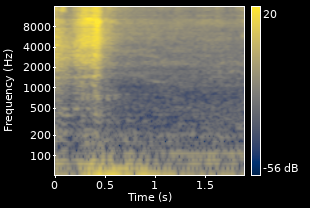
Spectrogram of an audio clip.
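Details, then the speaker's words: 1963 Impala SS, freshly built mild V8 with 0 miles, broken in and adjusted: quick crank and catch, a short rev, then a deep, even rumble settling into a steady idle with no knocks or ticks; a normal cold start. "Engine has 0 miles on it. Nice and quiet."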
